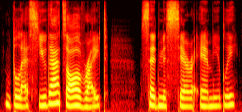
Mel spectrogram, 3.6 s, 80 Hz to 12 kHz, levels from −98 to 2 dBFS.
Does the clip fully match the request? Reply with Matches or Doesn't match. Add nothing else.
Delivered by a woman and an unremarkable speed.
Matches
